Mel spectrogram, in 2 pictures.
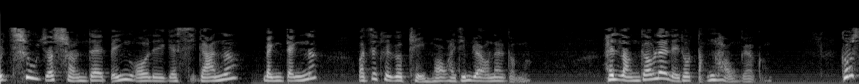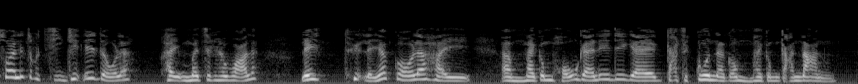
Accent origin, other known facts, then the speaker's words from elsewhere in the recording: China; 或者很多时候在我们中国人的教导里面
